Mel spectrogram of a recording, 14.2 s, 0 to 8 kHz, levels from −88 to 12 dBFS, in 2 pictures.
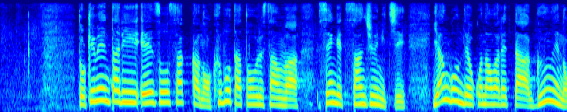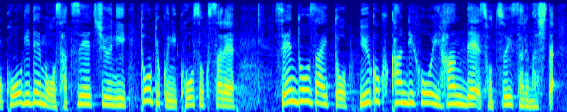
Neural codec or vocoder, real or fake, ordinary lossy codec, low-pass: none; real; none; 7.2 kHz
